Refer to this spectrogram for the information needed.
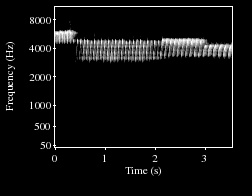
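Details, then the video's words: Loud, excited male canary song to prompt mating, one continuous fast rolling trill of high, closely packed notes holding nearly level pitch throughout. "تغريد هائج قوي لذكر كناري من أجل تحفيز أنثى وذكر الكناري على التزاوج"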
